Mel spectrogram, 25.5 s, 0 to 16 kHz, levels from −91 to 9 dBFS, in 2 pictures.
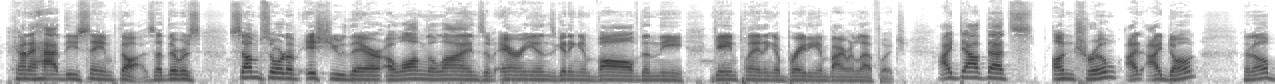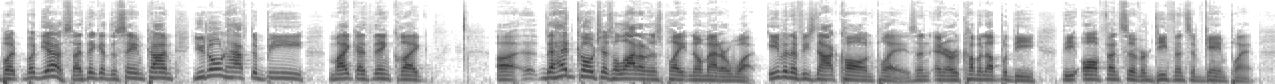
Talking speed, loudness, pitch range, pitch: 210 wpm, -22 LUFS, 135-175 Hz, 150 Hz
